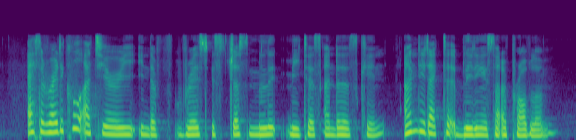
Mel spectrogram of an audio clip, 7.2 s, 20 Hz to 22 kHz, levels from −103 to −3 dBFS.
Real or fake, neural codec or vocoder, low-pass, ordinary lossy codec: real; none; none; none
